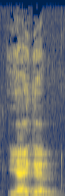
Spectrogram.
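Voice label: seventy, Santali, male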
